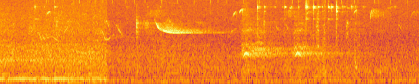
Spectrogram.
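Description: Faint outdoor quiet with a few scattered bird calls: a clear whistle that slides down and levels off about two seconds in, then short chirps around three to four seconds in.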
